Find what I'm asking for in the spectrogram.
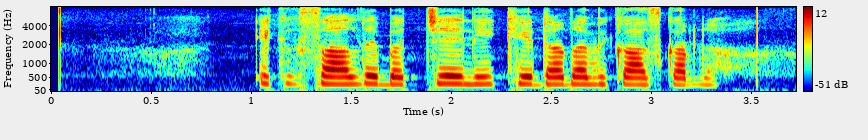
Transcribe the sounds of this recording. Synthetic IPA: ɪksaːld̪eːbətːʃeːləiːkʰeːɖ̪ãːd̪aːʋɪkaːskəɾnaː

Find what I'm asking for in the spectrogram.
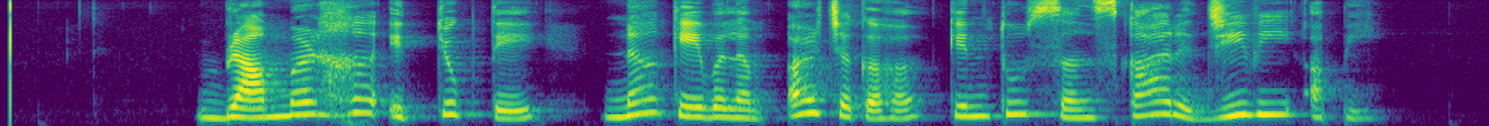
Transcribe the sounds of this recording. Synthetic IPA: bɾaːmːəɳ̃ɦə̆ʔit̪jukt̪e | nɐkeːʋəlɐmɐɾt͡ʃəkəɦə̆kint̪usɐ̃nskaːɾd͡ʒiːʋiɐpi

